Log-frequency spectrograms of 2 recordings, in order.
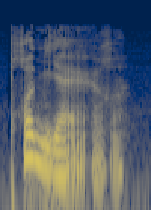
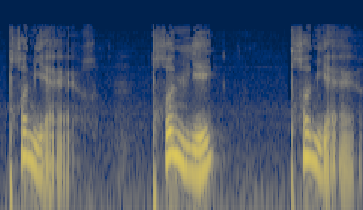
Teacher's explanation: So it's open, this eh sound.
